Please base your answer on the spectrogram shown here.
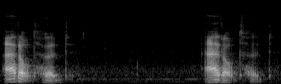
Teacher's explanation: Adulthood, with the emphasis on the first syllable, the ad.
